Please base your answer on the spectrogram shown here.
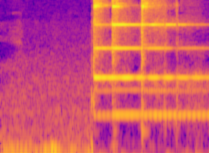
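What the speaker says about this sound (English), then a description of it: "Must be the wind rang the bell." A doorbell rings in a stage reading of A Christmas Carol: a bright metallic bell sounds in a few quick rings, then its ringing tone decays, after a low faint murmur.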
